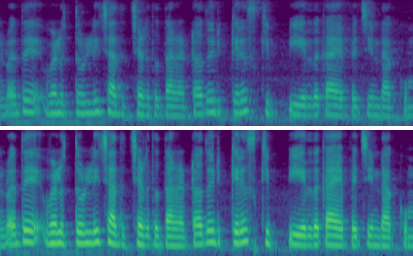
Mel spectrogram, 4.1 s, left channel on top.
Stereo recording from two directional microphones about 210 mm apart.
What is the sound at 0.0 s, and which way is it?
A woman's voice, 35° right (ahead or behind).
